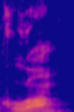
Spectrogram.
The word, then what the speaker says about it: Rouen: This is a travel day on Thursday, we will be staying in Rouen. That's how you say it.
